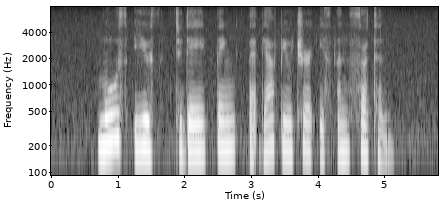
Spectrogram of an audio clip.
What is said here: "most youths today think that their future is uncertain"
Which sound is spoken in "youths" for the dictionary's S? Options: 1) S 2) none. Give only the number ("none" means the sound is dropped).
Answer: 2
